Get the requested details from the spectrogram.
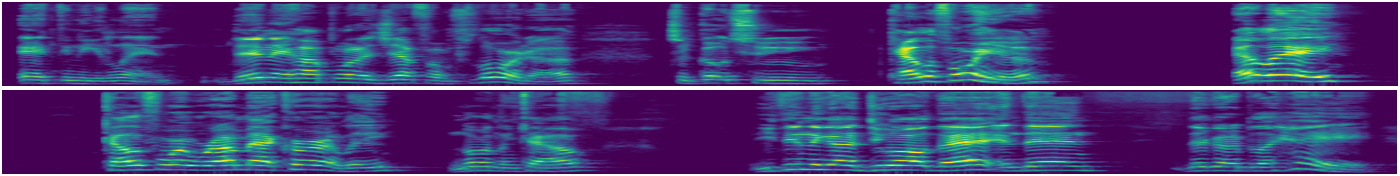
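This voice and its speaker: A middle-aged man from Northeast Ohio giving casual, opinionated sports commentary, his voice leaping up when he gets worked up. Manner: animated, opinionated, pitch jumps high when worked up.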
